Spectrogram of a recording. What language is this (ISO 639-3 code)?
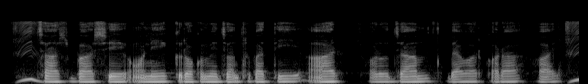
ben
